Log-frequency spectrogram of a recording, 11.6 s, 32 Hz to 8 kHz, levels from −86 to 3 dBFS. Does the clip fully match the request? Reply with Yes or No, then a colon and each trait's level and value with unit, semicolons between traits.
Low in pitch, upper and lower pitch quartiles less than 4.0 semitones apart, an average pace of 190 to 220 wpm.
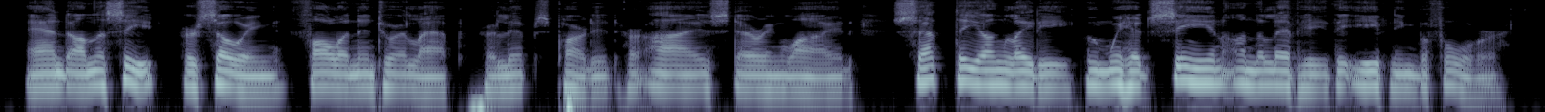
No: low, 110 Hz; average, 2.7 semitones; average, 160 wpm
